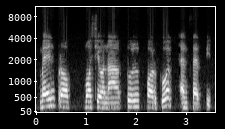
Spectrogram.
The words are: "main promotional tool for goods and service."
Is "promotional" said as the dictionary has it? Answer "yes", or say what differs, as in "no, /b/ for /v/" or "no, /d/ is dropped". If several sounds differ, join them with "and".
no, /s/ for /ʃ/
